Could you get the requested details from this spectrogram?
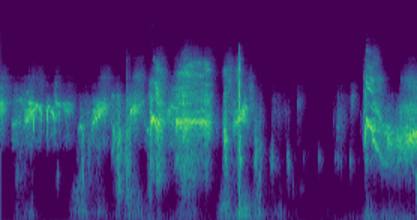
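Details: Taiwan bamboo partridge (Bambusicola sonorivox) gives loud, harsh, ringing phrases in a rapid three-second burst, then a brief pause before another strident phrase begins.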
